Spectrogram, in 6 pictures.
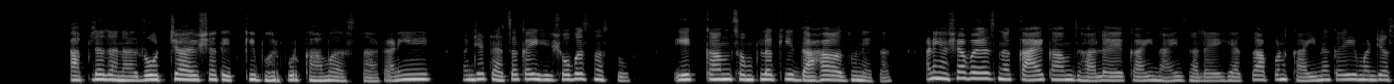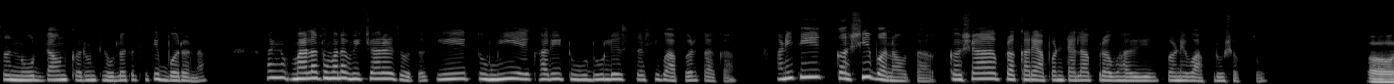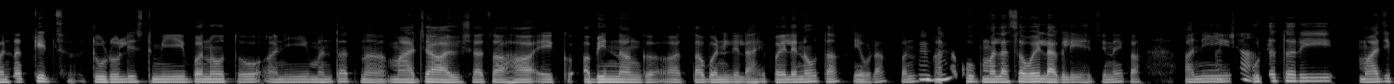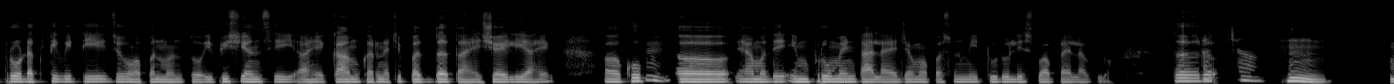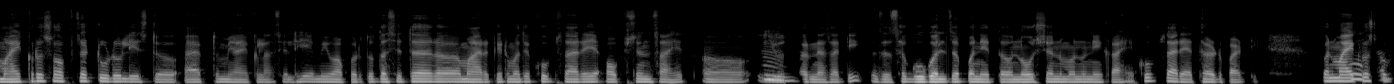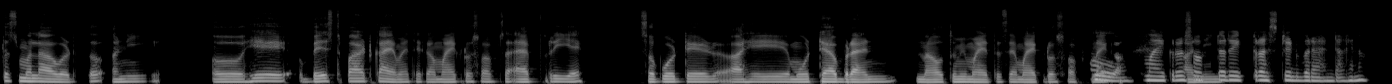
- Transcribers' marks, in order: tapping; other background noise; in English: "नोटडाउन"; in English: "टू-डू लिस्ट"; in English: "टू-डू लिस्ट"; in English: "प्रोडक्टिविटी"; in English: "इम्प्रूवमेंट"; in English: "टू-डू लिस्ट"; in English: "टू डू लिस्ट"; in English: "ट्रस्टेड"
- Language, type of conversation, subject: Marathi, podcast, प्रभावी कामांची यादी तुम्ही कशी तयार करता?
